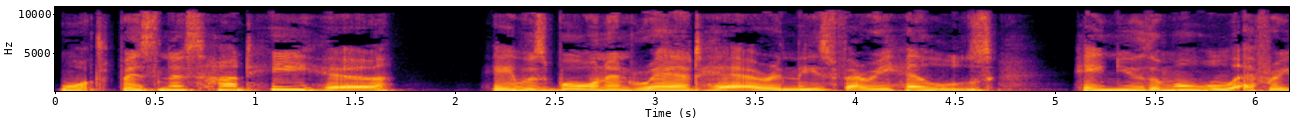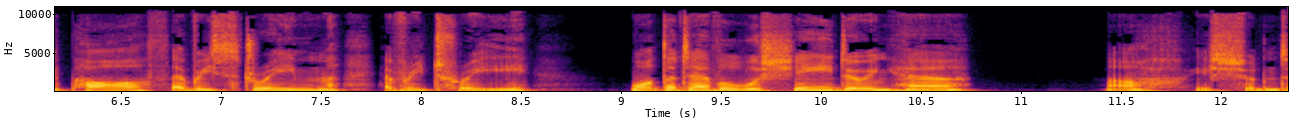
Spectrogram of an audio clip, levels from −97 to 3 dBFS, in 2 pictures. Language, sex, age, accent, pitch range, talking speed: English, female, 30-49, British, 155-220 Hz, 170 wpm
